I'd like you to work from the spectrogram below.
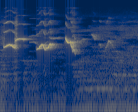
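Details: An Oriental magpie-robin gives three loud, ringing whistled notes, the last swooping downward, followed by soft fading chirps. The ngeplong-style song was recorded with an Android phone to lure young birds.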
